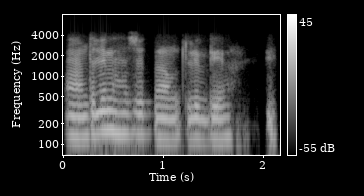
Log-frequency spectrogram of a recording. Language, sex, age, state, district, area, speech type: Kashmiri, male, 18-30, Jammu and Kashmir, Shopian, rural, conversation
